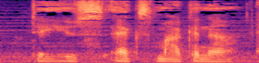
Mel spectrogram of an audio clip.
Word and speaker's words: Deus ex machina: Like, this is the Deus Machina. How do you say that? – Deus Ex Machina.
